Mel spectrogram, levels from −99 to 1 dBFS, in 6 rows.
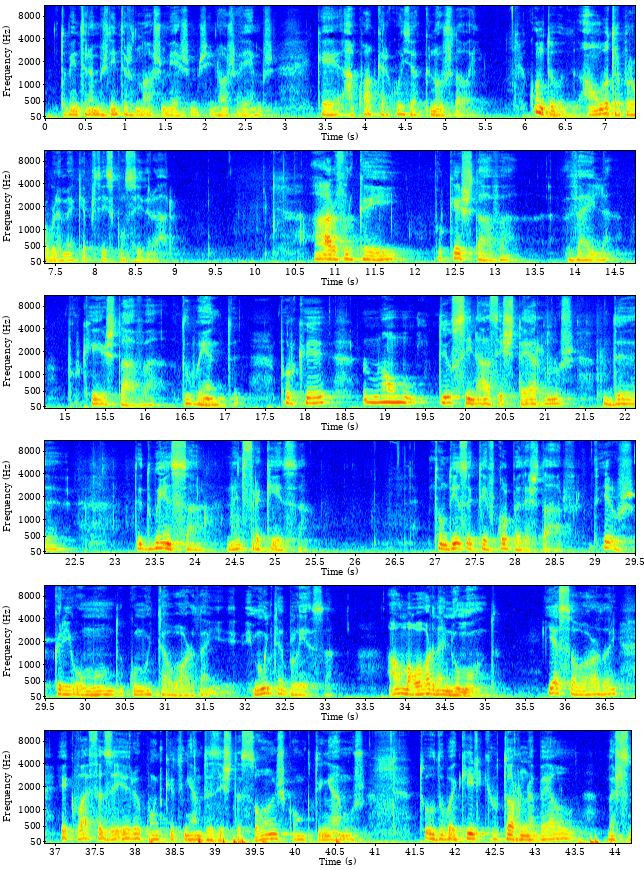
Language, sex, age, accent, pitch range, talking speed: Portuguese, male, 60-79, Portuguese, 95-125 Hz, 120 wpm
